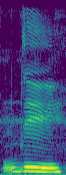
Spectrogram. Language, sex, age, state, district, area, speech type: Urdu, female, 30-45, Bihar, Madhubani, rural, spontaneous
